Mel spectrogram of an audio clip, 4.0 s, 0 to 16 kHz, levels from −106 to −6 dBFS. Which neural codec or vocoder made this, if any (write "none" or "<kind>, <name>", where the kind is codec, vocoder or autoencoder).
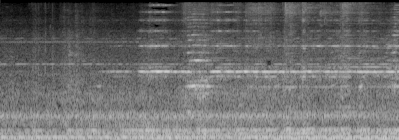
none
